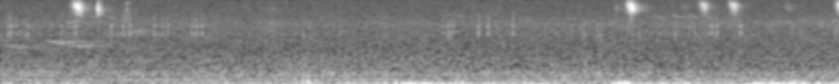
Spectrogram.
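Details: Garden katydid's night-time call: sparse, sharp, high-pitched ticks over a steady low hum.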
